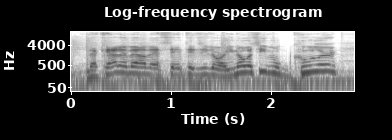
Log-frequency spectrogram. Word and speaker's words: Saint-Isidore: La Carnaval de Saint-Isidore. La Carnaval de Saint-Isidore.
